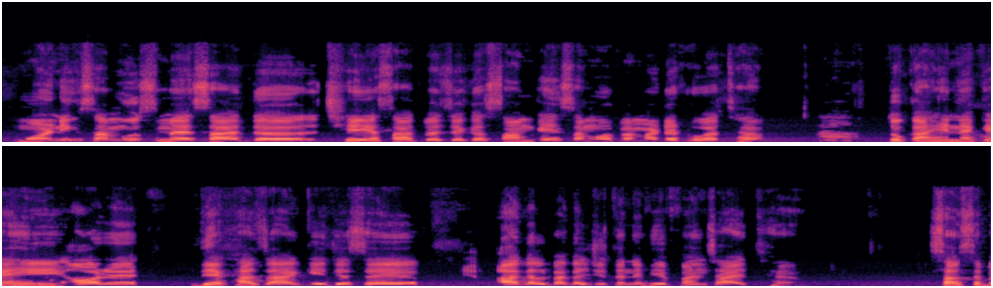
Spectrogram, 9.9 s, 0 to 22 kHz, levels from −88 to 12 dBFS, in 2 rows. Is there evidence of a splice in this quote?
no; 0 cuts

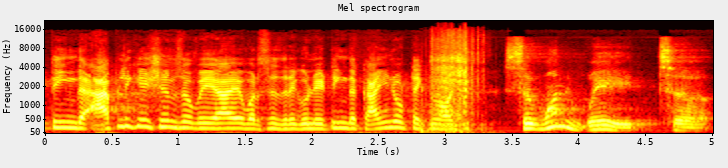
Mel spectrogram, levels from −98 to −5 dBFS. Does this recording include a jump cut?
yes; 1 cut; at 3.1 s

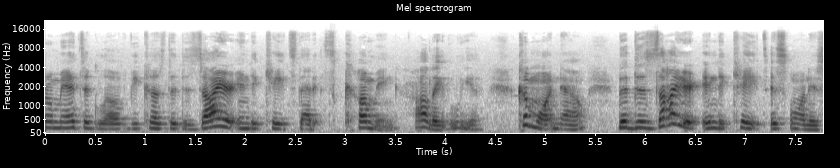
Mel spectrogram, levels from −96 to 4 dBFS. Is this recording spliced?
no; 0 cuts

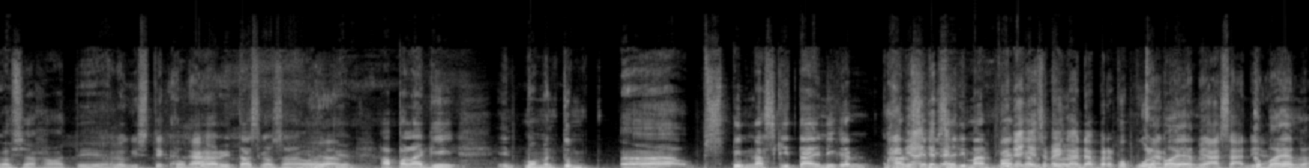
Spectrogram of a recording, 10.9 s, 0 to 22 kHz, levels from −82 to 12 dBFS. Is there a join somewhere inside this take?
yes; 1 cut; at 9.3 s

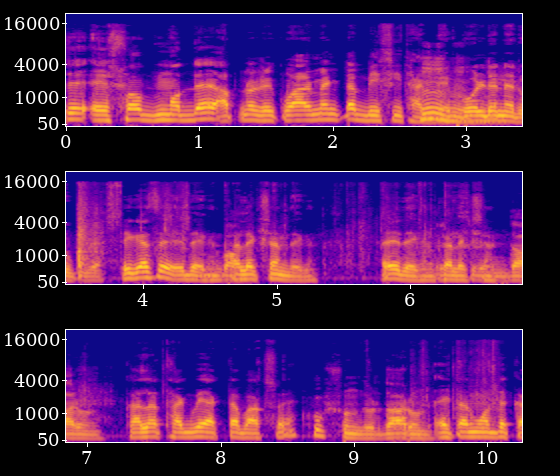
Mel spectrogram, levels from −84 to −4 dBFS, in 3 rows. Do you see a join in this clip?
yes; 2 cuts; at 3.7 s, 7.2 s

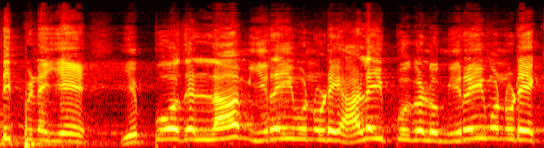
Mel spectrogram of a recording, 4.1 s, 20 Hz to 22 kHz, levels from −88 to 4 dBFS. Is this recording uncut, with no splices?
yes; 0 cuts

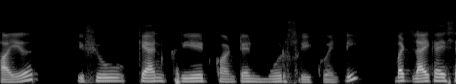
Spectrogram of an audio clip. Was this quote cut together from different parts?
no; 0 cuts

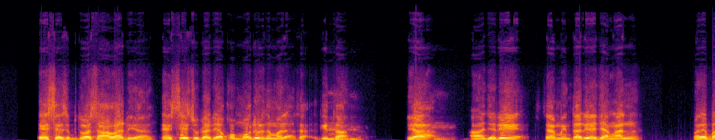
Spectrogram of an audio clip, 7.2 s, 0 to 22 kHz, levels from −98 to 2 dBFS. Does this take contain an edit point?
no; 0 cuts

